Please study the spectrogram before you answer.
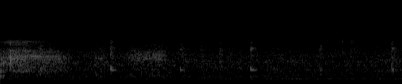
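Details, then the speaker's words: Regulator clock after calendar hand repair: brief clatter as the case closes, then clean ticks about 0.7 seconds apart settle into a steady, even beat. "it's time to fire it up there we go got our tickin again"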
